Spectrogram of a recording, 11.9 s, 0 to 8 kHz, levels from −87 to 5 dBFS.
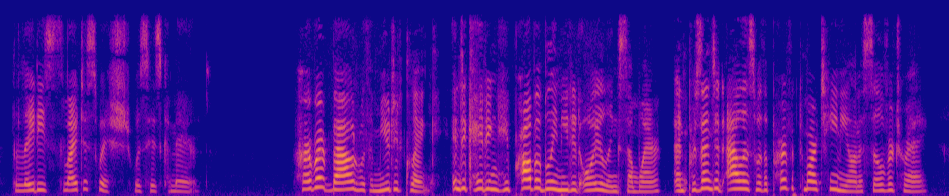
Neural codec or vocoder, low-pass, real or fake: none; 7.2 kHz; real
